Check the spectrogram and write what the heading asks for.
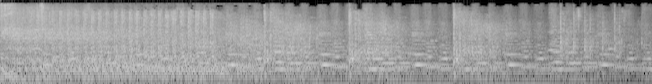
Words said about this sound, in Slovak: Fúha. To bola riadna strelba, pán doktor.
